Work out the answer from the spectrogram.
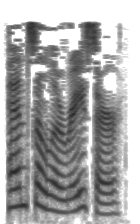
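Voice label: "pencil eraser", English, British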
